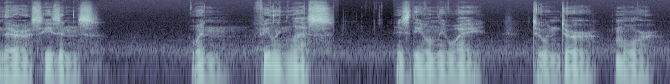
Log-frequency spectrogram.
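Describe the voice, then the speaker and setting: A man with a very deep, low voice speaks at a very slow pace in a flat monotone, his loudness very even, with long, frequent pauses and noticeable background noise. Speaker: poet and narrator. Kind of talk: poetry reading. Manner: slow, atmospheric.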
